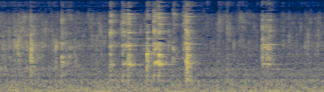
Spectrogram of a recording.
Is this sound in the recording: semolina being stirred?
yes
